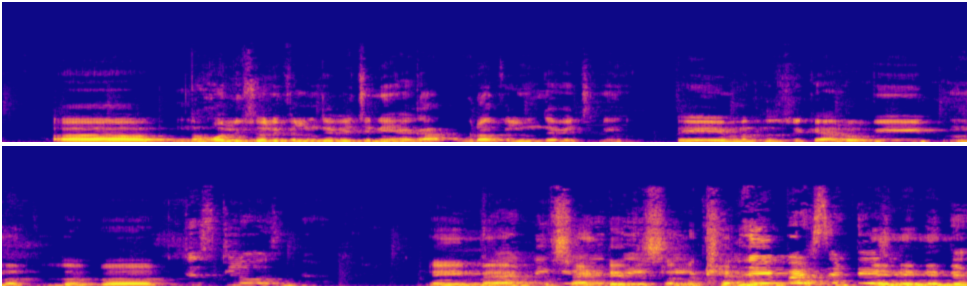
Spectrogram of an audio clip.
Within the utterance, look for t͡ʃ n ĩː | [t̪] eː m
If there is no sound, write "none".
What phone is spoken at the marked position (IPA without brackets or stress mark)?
t̪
